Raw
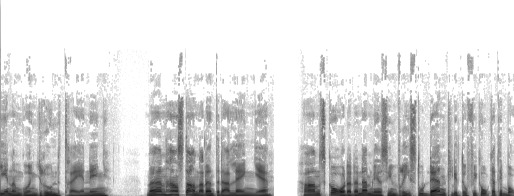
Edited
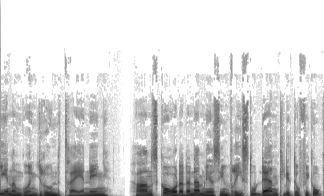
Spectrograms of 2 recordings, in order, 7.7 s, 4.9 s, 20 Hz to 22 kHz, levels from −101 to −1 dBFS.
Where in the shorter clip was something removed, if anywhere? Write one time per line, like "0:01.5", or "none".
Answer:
0:01.8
